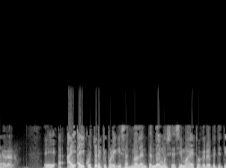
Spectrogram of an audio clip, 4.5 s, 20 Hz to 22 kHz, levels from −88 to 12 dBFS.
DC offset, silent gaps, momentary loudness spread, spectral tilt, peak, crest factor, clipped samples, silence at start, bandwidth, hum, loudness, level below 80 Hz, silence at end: under 0.1%; none; 7 LU; -9 dB/octave; 0 dBFS; 10 dB; under 0.1%; 0 s; 7 kHz; none; -11 LUFS; -30 dBFS; 0 s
